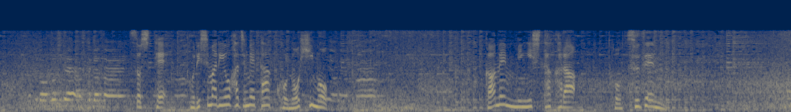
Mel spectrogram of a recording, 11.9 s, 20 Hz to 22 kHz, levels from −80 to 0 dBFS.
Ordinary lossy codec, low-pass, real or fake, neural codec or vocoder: none; 7.2 kHz; real; none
